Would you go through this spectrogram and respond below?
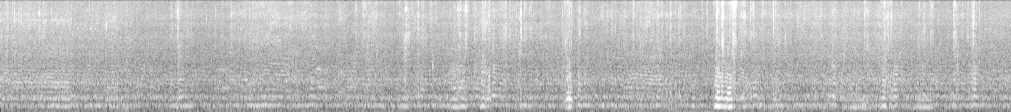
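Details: Inside an open beehive on a sunny, slightly windy day, honey bees move about with a continuous low hum of stacked tones, broken by a few sharp clicks and a short louder buzz around nine seconds.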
